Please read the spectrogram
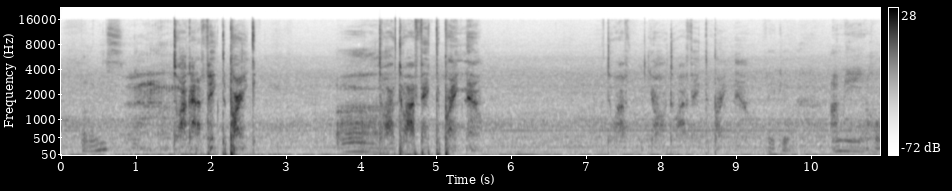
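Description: Hushed, whispered talk between two people in two short stretches, the first about a second in and the second about four seconds in, with a few sharp clicks among the words.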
